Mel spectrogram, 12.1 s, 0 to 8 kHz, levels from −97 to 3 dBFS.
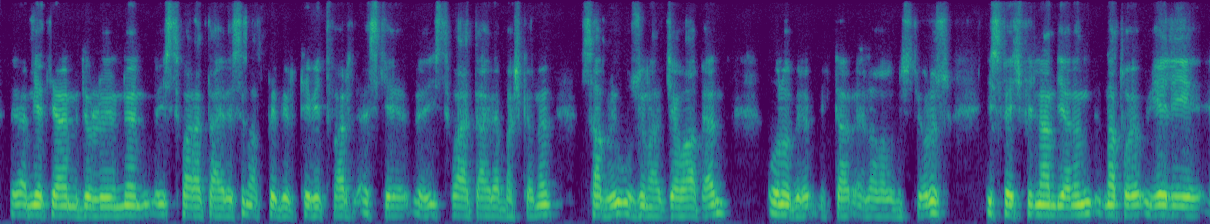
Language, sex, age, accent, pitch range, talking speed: Turkish, male, 50-69, native, 130-165 Hz, 130 wpm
